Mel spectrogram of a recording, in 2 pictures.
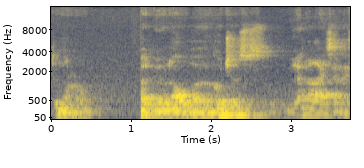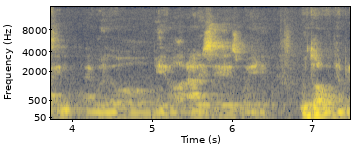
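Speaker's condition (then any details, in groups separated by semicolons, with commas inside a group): No condition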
